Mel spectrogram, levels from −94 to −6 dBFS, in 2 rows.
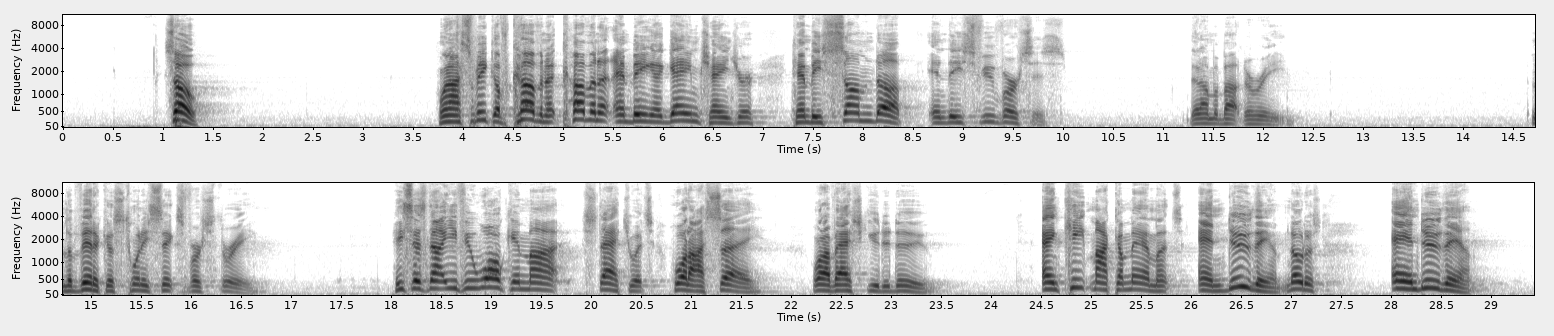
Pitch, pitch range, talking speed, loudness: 165 Hz, 135-200 Hz, 120 wpm, -26 LUFS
